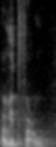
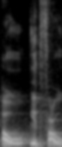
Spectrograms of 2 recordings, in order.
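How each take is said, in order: First: The two words are run together as one. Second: The two words are said separately. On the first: "मिला के पढ़ते हैं" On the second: "असल में था औ इदफ़उ"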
